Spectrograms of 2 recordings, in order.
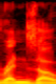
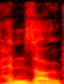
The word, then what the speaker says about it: Renzo: front of some Brazilians calling him Renzo instead of henzo it's like the difference between khabib and Habib yeah yeah yeah comes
